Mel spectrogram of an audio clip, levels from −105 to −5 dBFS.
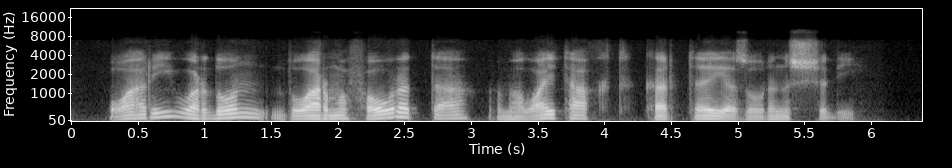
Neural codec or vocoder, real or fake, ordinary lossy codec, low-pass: codec, 16 kHz, about 1 kbps, DyCAST, with the encoder's durations; fake; Opus, 32 kbps; 7.2 kHz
